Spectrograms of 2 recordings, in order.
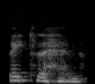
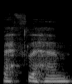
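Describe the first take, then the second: First: The first syllable sounds like 'Beit'. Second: The first syllable sounds like 'Beth'. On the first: This is the Hebrew form of the name. "if you're in Jerusalem, they'll talk about Bethlehem" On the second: This is the English form of the name. "we talk about Bethlehem"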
